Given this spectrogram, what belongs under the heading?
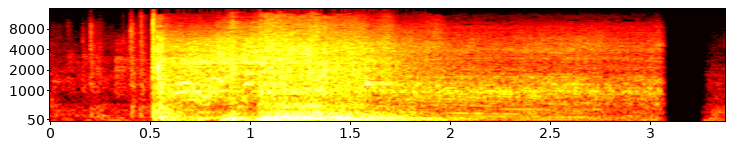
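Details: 1979 Ford F250 4x4 Sno-Fighter, sat since 1986, with a powertrain sitting since 2016, no fuel tank hooked up: V8 catches and revs briefly, then sags and dies within about two and a half seconds; no start from no fuel supply.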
